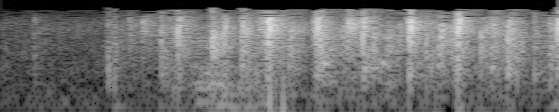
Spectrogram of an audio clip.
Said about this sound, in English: Can I have a round of applause to yourself?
